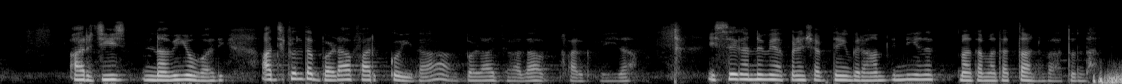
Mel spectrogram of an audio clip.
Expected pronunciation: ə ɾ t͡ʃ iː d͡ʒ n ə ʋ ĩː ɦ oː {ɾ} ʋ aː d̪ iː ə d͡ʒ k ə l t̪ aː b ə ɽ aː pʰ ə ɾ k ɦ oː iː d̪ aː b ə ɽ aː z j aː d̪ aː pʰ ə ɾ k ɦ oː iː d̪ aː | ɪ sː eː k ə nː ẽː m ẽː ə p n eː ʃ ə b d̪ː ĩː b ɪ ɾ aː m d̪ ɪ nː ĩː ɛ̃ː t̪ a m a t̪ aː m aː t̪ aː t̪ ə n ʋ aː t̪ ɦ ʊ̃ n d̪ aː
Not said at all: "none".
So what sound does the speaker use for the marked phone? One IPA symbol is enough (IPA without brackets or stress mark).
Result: none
